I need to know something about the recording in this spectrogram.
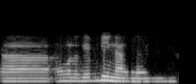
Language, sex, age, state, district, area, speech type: Tamil, male, 30-45, Tamil Nadu, Sivaganga, rural, conversation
